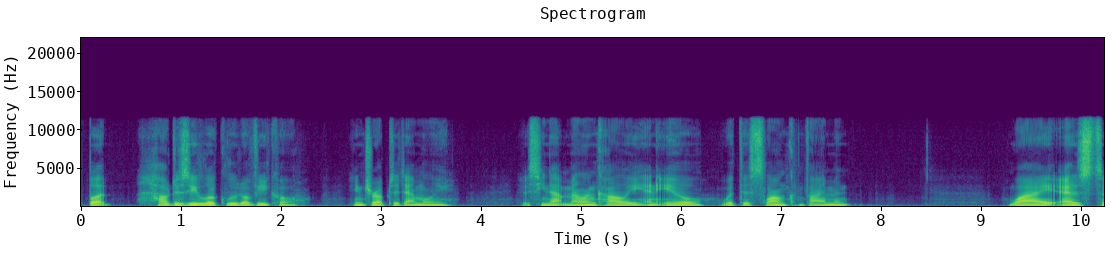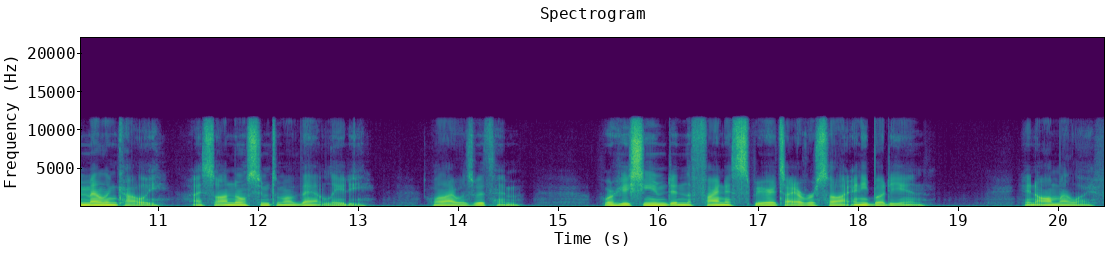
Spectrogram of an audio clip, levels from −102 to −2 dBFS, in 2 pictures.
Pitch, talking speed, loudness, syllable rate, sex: 110 Hz, 145 wpm, -20 LUFS, 5.2 syllables/s, male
